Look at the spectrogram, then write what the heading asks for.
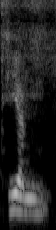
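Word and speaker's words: thiamine: होता है दोनों में उच्चारण दोनों का सेम ही होता है इसलिए ध्यान रखिएगा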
